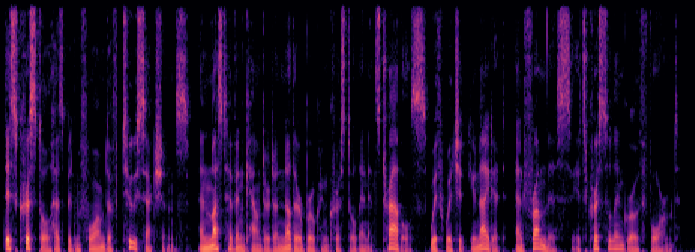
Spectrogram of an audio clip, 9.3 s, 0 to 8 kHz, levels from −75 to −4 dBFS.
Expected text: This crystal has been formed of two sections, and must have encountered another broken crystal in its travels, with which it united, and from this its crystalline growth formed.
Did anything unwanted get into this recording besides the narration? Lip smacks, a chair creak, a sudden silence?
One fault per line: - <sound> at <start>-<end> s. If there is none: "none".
none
